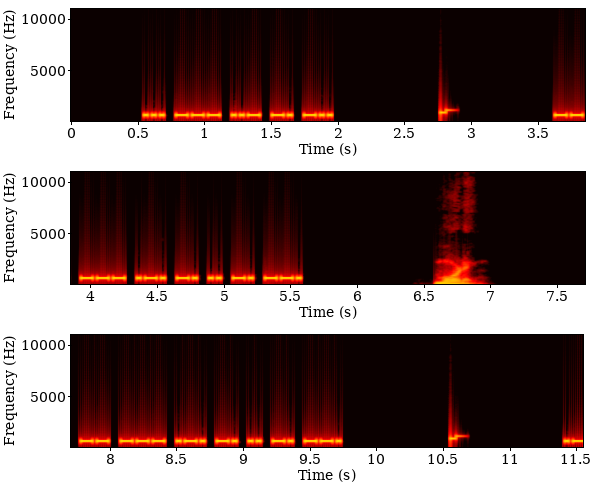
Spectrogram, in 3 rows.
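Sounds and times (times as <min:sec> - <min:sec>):
rapid Morse code beeps at a single steady pitch: 0:00.6 - 0:02.0, 0:03.6 - 0:05.6, 0:07.8 - 0:09.8, 0:11.4 - 0:11.5
speech: 0:06.6 - 0:07.0.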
